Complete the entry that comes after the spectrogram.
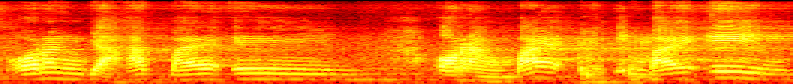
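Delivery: each word drawn out slowly, spelling out the lesson; slow emphatic maxim. Shown as a demonstration. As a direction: say the rule very slowly so it sinks in. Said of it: "Itu kan mesos".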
